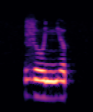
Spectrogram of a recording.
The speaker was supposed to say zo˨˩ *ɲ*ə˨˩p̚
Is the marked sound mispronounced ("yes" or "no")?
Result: no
